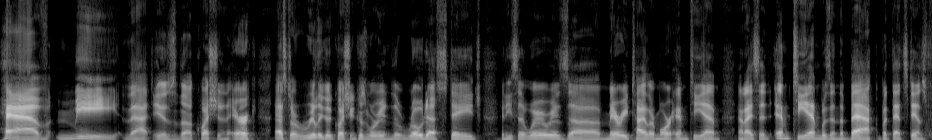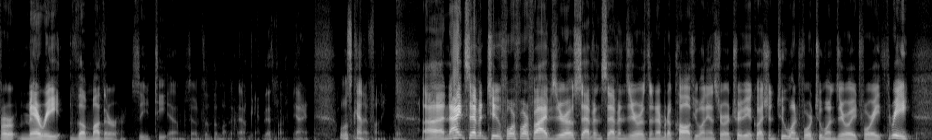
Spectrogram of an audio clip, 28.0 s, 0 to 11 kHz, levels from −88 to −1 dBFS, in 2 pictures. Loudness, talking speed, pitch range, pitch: -27 LUFS, 160 wpm, 120-140 Hz, 130 Hz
